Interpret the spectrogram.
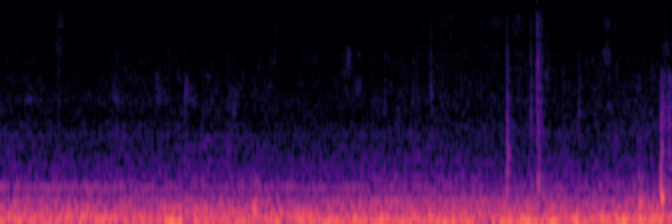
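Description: Steady low rumble of a Deutsche Bahn ICE train heard from inside the passenger car, with a few sharp clicks near the end.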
